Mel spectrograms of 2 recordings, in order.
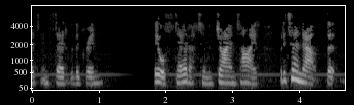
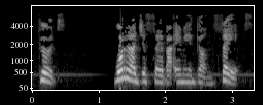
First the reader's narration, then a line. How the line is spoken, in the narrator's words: he barked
